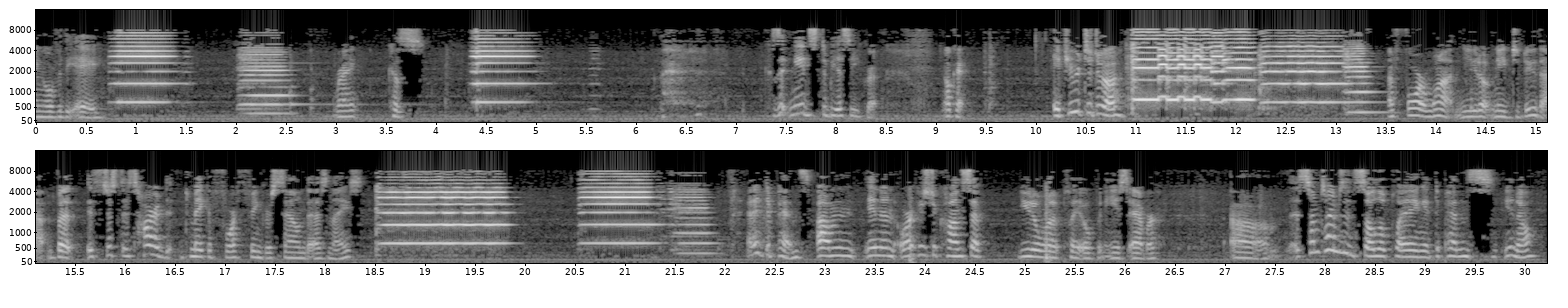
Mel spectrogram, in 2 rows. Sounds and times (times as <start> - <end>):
Speech: 0.0 - 0.8, 3.0 - 4.0, 7.3 - 8.5, 9.1 - 9.4, 10.1 - 11.0, 13.5 - 18.5, 22.2 - 26.4, 27.0 - 30.2
Violin, fiddle: 0.7 - 2.8, 4.4 - 5.2, 10.9 - 13.5, 18.5 - 20.0, 20.6 - 22.0.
